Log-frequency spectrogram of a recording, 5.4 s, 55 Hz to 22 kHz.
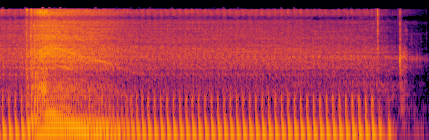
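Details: Honda CRF250L single, clatter appearing when the throttle closes: a throttle blip, then a light, fast rattle rides on the thumping as revs drop; slack cam chain, suspected fix is replacing the cam chain tensioner lifter.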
